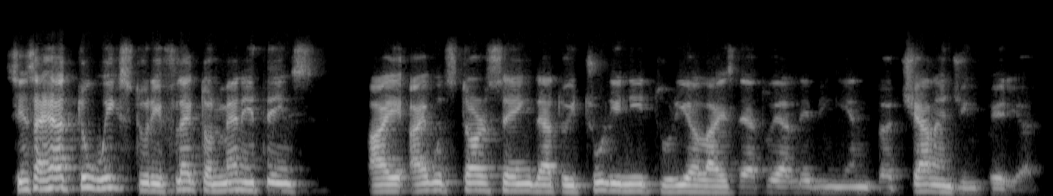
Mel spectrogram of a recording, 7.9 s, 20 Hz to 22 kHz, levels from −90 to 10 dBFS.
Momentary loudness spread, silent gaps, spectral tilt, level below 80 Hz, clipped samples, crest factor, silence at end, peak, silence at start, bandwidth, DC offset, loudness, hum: 13 LU; none; -5 dB/octave; -72 dBFS; under 0.1%; 20 dB; 0.2 s; -4 dBFS; 0.1 s; 9 kHz; under 0.1%; -22 LUFS; none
